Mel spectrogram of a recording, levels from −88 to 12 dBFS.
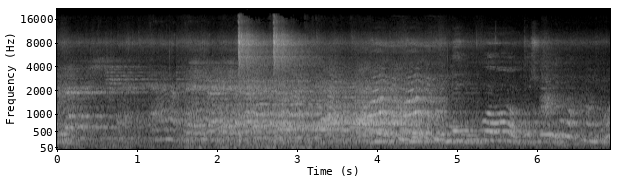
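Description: A second copy of the audio was likely mixed back in alongside the first, arriving through a slower capture path or left out of step by an edit, so this recording of sounds carries a doubled audio track from 1.50 s to 4.88 s. The copy trails the original by roughly 0.4 s at about the same loudness, full-band and with no decay or room colour, so every event is heard twice. The repeat appears and vanishes abruptly at both edges.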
